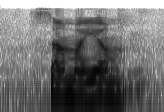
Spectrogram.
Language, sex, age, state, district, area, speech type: Telugu, female, 30-45, Andhra Pradesh, Palnadu, urban, read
